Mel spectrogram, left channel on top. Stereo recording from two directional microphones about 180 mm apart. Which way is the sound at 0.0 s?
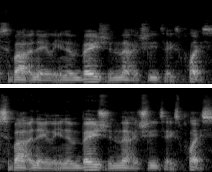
35° right (ahead or behind).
